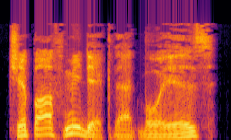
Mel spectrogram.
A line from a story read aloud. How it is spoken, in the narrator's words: The demon just laughed and declared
